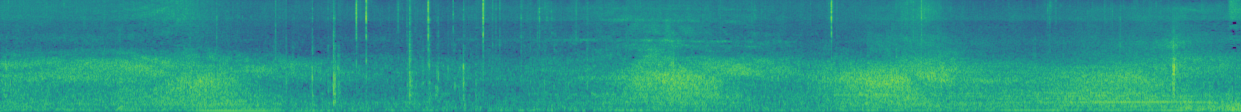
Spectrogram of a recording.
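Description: Wind rushing over the microphone of a moving mountain bike, with several vehicles passing by on the road. Around the middle there are a few sharp rattling clicks from the bike.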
